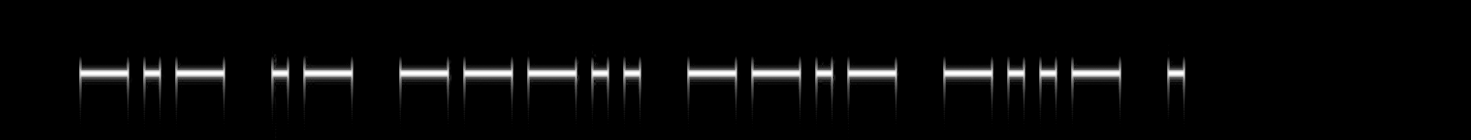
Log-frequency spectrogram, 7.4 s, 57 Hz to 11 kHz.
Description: Morse code, heard as a keyed tone, about 15 wpm, 700 Hz. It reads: KA8QXE
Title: USA Call Signs - 6 Characters - Repeated 3x - 15wpm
